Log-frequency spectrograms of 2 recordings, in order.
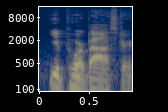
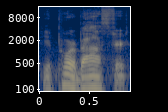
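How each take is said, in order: First: It is said in a dismissive, sarcastic tone. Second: It is said in a sympathetic, pitying tone. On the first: The listener is told to stop complaining. "One is yeah, give me a fucking break, like go fuck yourself" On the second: The listener's hardship is acknowledged with pity. "the other is oh Jesus, like you went through a bad thing there"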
